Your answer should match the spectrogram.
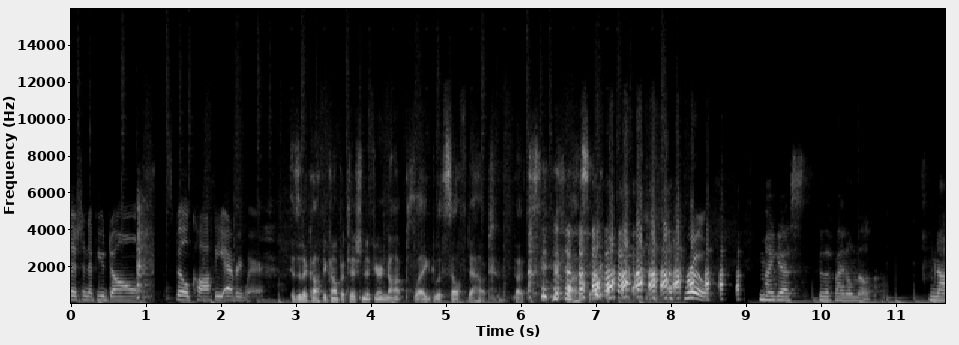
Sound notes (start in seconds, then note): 6.0 laughing sound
